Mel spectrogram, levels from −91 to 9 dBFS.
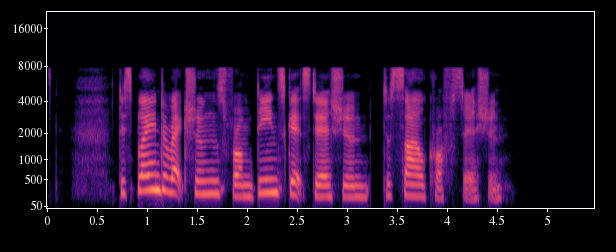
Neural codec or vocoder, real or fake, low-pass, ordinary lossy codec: codec, 16 kHz, 4 kbps, FunCodec, trained on Chinese and English, 50 frames a second; fake; none; none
